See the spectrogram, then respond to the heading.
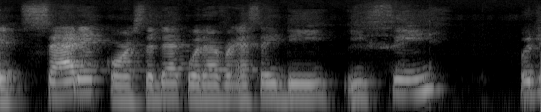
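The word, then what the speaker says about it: Sadec: how you say it, Sadek or Sadek, whatever, S-A-D-E-C. What'd you say? Sadiq. Sadiq. My daughter says it's Sadiq.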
